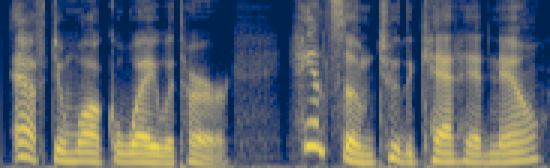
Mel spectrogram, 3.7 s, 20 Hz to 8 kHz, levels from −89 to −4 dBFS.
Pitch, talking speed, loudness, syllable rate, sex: 170 Hz, 180 wpm, -18 LUFS, 5.0 syllables/s, female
